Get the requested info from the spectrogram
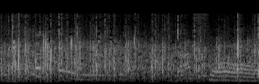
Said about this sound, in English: All of you are good. All of you. Clap your hands for all of you.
